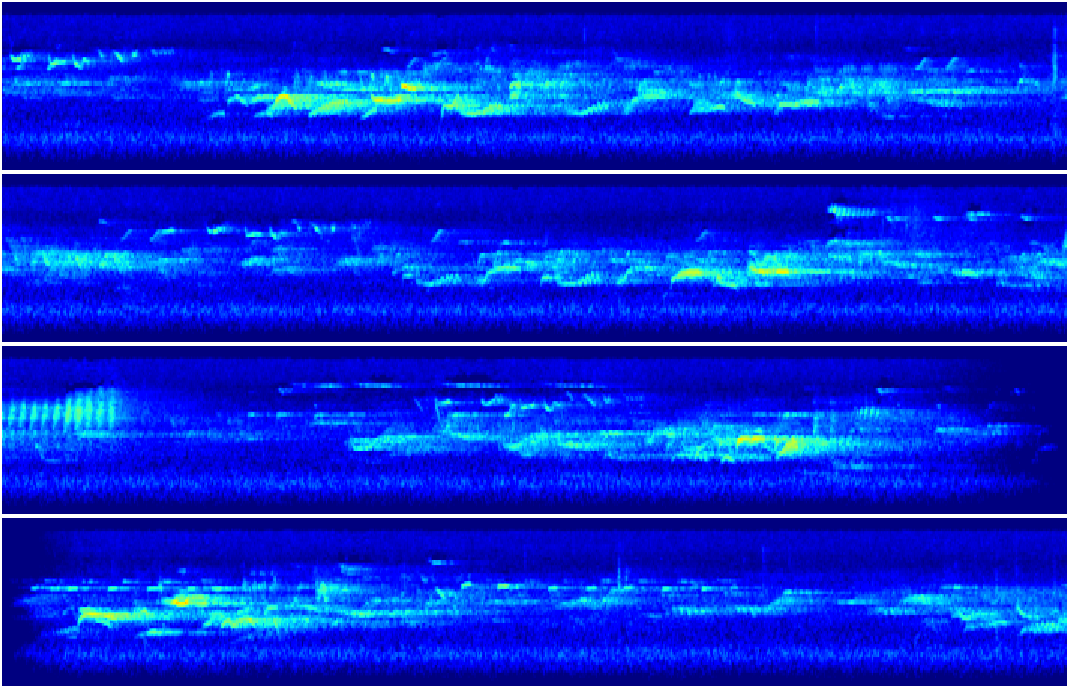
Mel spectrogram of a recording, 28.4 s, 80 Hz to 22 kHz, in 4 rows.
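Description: Birds chirping, many short calls coming in clusters over a steady hiss; the whole sound dips out briefly about 21 seconds in and comes straight back.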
